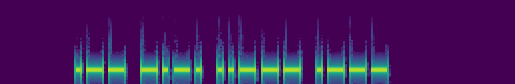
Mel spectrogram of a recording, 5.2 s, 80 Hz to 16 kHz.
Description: Morse code, heard as a keyed tone, about 22 wpm, 700 Hz. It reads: WC2J
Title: USA Call Signs - 4 Characters - Repeated 3x - 22wpm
